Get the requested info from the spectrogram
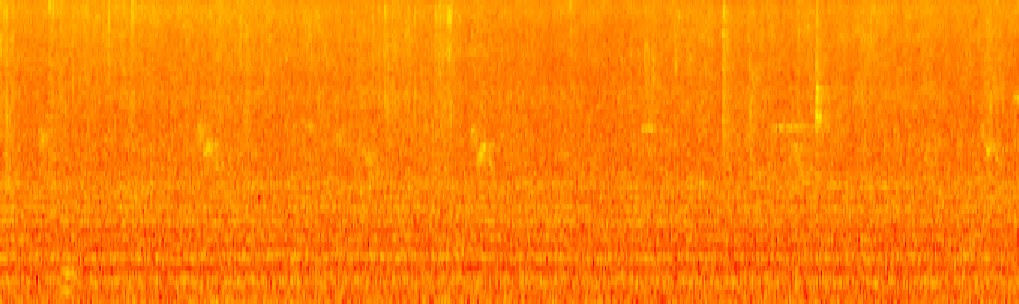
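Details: Continuous droning hum of dwarf honey bees, Chiang Mai, Thailand, holding an even loudness throughout, with a few faint short chirps and clicks over the buzz.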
